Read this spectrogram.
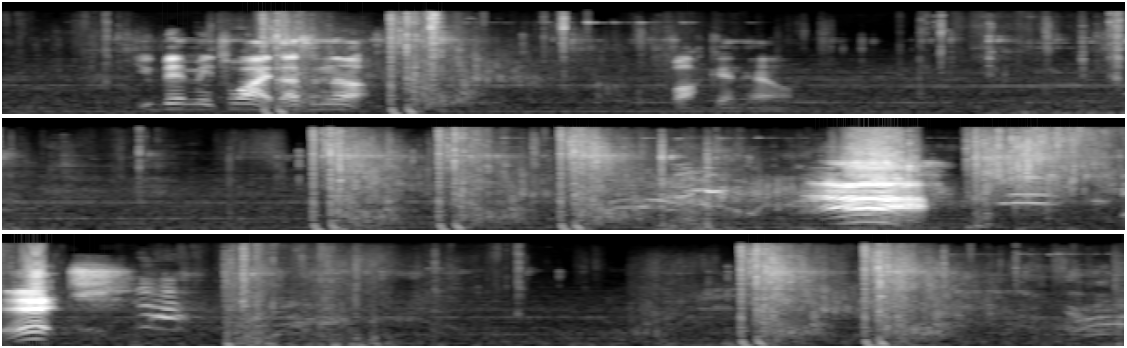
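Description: Pistol shots ring out in short bursts.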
